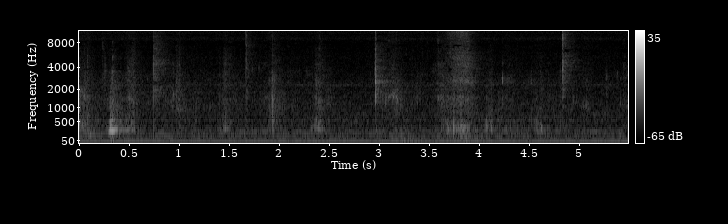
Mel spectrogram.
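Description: Faint chewing of spicy papaya salad with the mouth closed: soft, scattered mouth clicks and smacks.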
